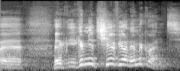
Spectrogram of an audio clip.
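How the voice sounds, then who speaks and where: A man talks at a fairly quick pace. He has a Danish accent. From Denmark. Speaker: stand-up comedian. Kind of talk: stand-up. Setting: stage with audience.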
